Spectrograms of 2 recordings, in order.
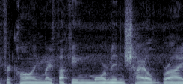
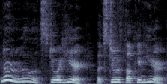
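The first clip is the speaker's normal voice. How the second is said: high, fast defiant taunt; high, quick dare to a bigger man; 13 semitones higher, faster than usual. Retold or imitated. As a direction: egg him on. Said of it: "I was like".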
